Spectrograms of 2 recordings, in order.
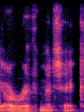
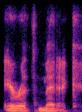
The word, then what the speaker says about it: arithmetic: descriptive word and so you have to put the emphasis on the other syllables and so um it is called arithmetic you kind of have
